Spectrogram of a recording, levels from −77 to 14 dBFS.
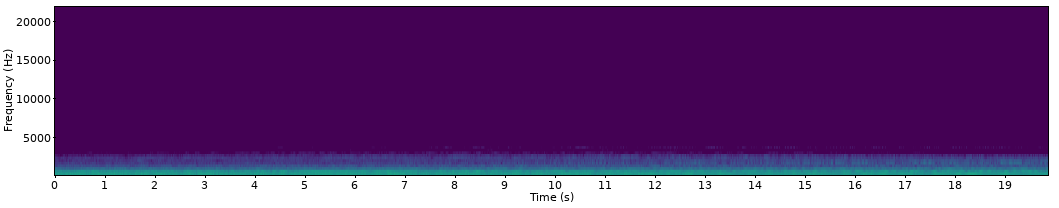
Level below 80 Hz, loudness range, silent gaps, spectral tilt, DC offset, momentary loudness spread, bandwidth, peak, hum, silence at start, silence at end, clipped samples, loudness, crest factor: -42 dBFS; 1 LU; none; -12.5 dB/octave; under 0.1%; 2 LU; 3.9 kHz; -16 dBFS; none; 0 s; 0 s; under 0.1%; -30 LUFS; 12 dB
